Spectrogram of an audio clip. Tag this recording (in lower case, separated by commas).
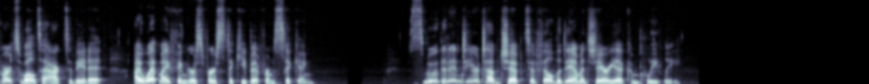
speech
